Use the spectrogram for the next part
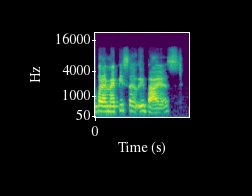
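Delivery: usual speaking voice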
